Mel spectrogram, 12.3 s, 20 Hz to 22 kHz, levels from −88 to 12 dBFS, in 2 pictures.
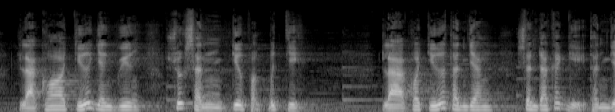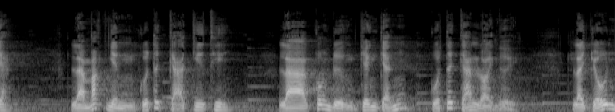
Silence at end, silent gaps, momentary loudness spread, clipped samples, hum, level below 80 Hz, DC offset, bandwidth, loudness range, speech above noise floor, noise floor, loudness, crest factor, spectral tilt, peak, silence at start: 0 s; none; 10 LU; under 0.1%; none; -48 dBFS; under 0.1%; 13.5 kHz; 2 LU; 27 dB; -46 dBFS; -20 LUFS; 20 dB; -7 dB/octave; 0 dBFS; 0.2 s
